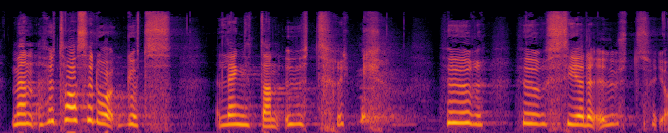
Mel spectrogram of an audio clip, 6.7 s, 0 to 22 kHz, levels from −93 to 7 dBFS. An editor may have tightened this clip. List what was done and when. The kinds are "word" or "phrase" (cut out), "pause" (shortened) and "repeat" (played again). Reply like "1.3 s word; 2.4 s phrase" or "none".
none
